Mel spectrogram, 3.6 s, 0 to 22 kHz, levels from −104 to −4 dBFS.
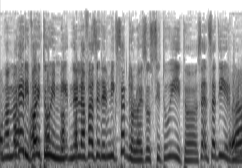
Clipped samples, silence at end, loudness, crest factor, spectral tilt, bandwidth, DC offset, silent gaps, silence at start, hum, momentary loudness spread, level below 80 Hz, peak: under 0.1%; 0 s; -17 LUFS; 16 dB; -4 dB/octave; 16.5 kHz; under 0.1%; none; 0 s; none; 11 LU; -44 dBFS; 0 dBFS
